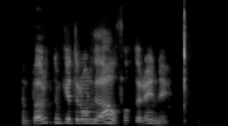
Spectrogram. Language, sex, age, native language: Icelandic, female, 30-39, Icelandic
